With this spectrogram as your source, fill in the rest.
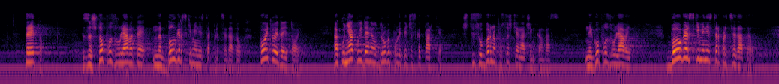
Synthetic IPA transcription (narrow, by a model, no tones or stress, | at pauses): t̪ɾɛt̪o | zɐʃt̪ɔpozvolʲavɐt̪ɛnɐbɤlˠɡəɾsk̟iminist̪əɾpɾɛt̪sɛd̪at̪ɛ̰lˠ | kɔjt̪oɛd̪ɐɛt̪ɔ̰j | ɐkonʲakoid̪ɛnɛod̪ːɾuɡəpolit̪it͡ʃɛskəpaɾt̪ḭjə̰ | ʃt̪ɛsɛobɤɾnəposɤʃt̪ijənat͡ʃinkəmvas | nɛɡɔpozvolʲavɐjt̪ɛ̥ | bɤlˠɡəɾskiminist̪əɾpɾɛt̪sɛd̪at̪ɛ̰lˠ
